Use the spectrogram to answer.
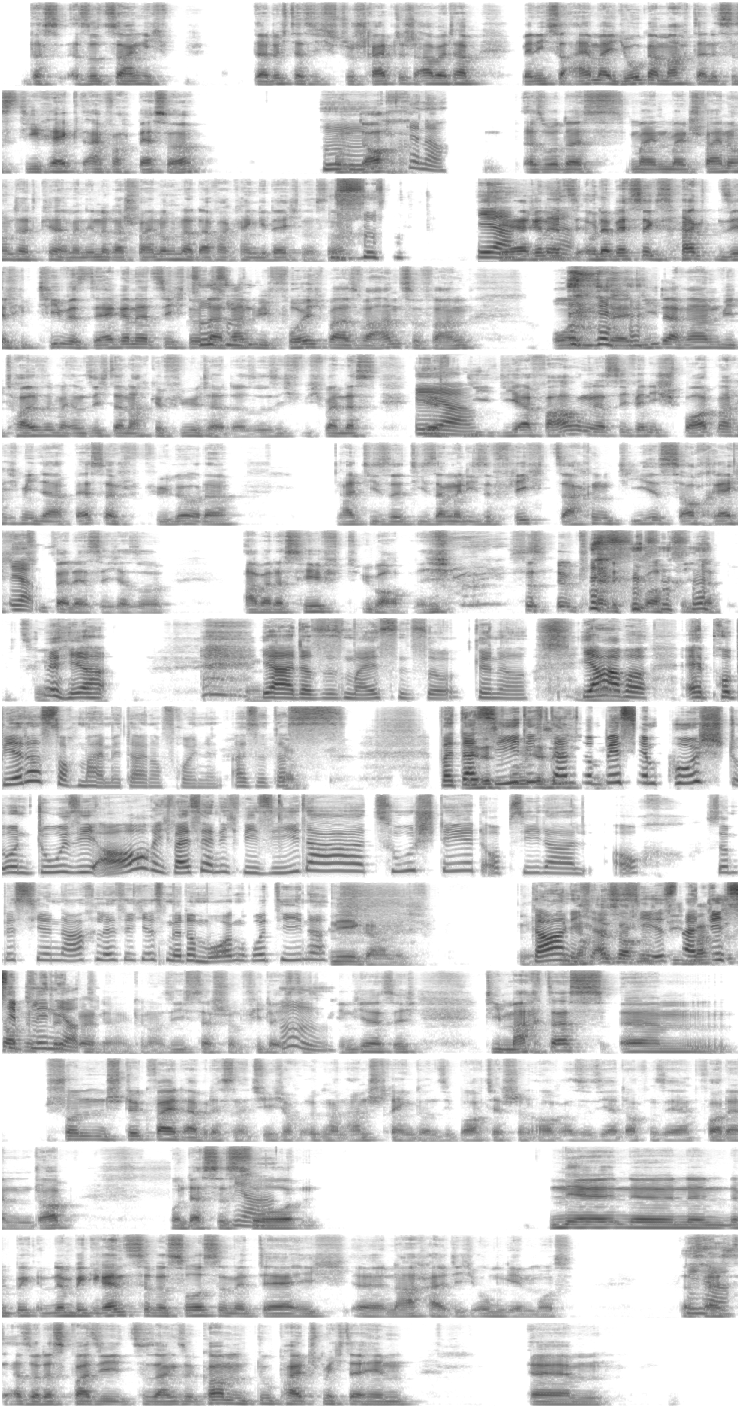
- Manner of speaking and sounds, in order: chuckle; laughing while speaking: "gesagt, selektives"; chuckle; chuckle; chuckle; laughing while speaking: "Das hilft leider überhaupt nicht, damit mich zu motivieren"; giggle; laughing while speaking: "Ja"; unintelligible speech; laughing while speaking: "Ja"
- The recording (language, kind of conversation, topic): German, advice, Warum klappt deine Morgenroutine nie pünktlich?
